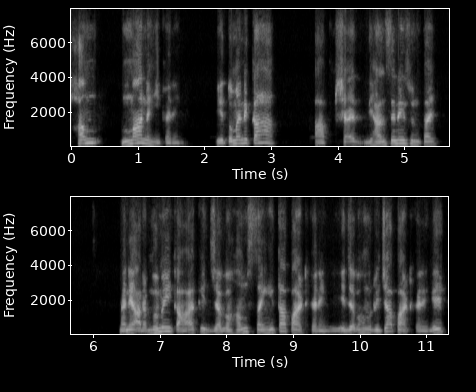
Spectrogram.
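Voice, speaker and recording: A man's voice: on the high side, no echo, lo-fi sound. A man with a Hindi accent teaching Vedic mantra pronunciation in an online class, breaking words into syllables and repeating them. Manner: slow, syllable-by-syllable pronunciation drills. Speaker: Sanskrit chanting teacher.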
